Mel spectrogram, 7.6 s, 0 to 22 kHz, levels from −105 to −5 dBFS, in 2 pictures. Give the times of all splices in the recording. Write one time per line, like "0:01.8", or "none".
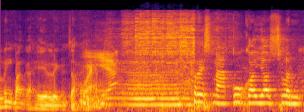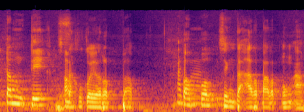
0:04.6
